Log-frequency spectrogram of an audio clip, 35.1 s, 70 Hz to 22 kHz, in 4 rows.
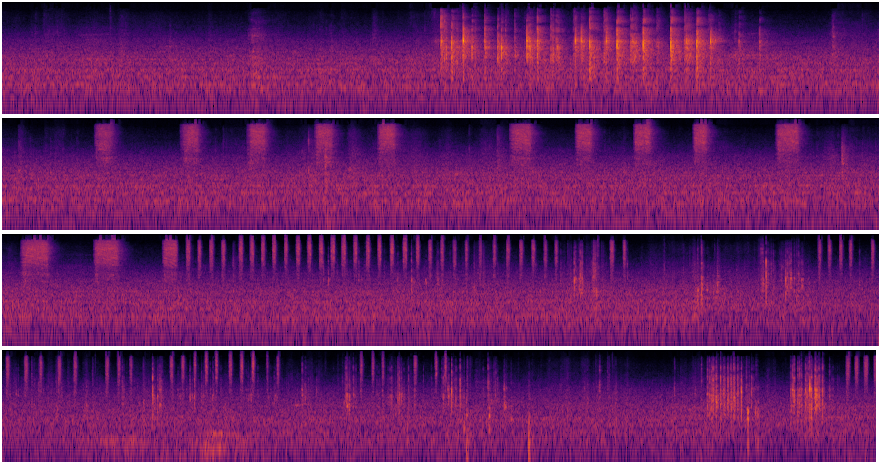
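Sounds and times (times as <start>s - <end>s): spray can hissing bursts: 9.7s - 9.9s, 10.6s - 11.4s, 13.9s - 15.9s, 16.5s - 16.8s, 17.8s - 23.8s, 25.6s - 29.1s, 29.8s - 30.9s, 34.8s - 35.0s
spray can mixing ball rattling: 17.8s - 23.8s, 25.4s - 29.2s, 29.8s - 30.9s, 34.4s - 35.0s.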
